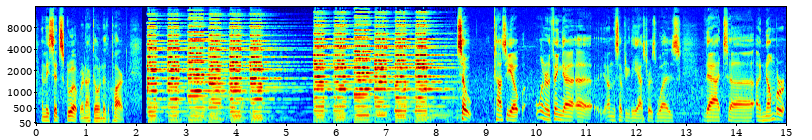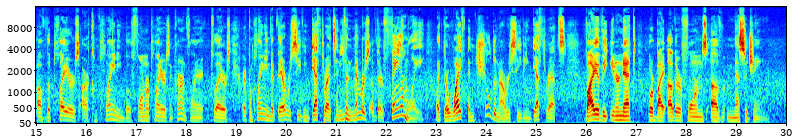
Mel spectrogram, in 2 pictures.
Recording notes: Cover the opening of the Washington Nationals Spring Training in person, recording LIVE from West Palm Beach, Florida for the first 3 games!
